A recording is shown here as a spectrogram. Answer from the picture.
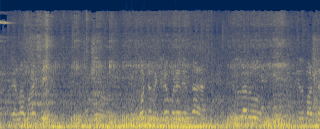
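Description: A motor vehicle engine running close by under a man's speech, a low rapid pulsing that grows louder through the middle and eases near the end.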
